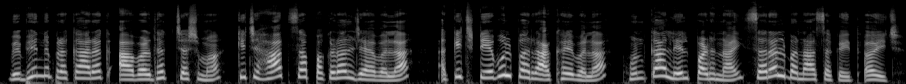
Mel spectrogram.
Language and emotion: Maithili, neutral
